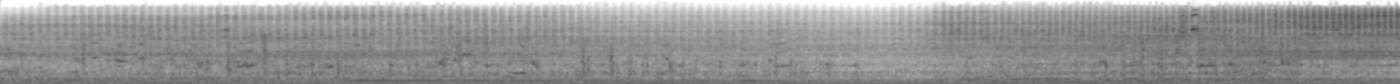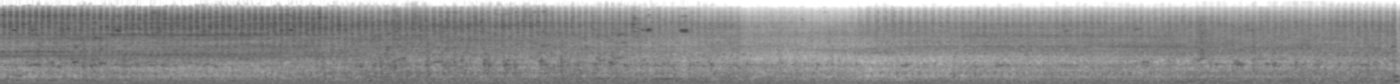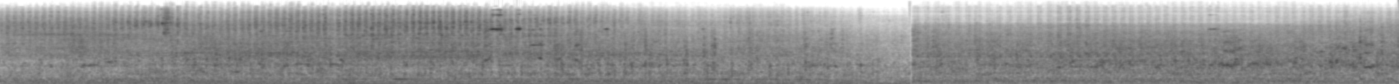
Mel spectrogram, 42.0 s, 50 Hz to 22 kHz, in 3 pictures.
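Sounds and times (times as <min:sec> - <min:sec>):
crawler dozer engine running: 0:00.0 - 0:41.9.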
